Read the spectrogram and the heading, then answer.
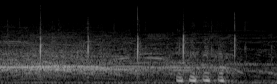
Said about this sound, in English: Please give him a scream. It's a mellow scream. That's okay. How about a big scream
